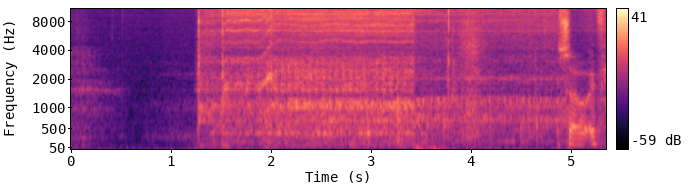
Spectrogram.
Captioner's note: louder mixer noise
